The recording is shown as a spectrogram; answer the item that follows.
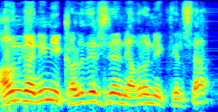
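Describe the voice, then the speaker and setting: A man's voice: high-pitched, lively intonation, quick pace, warm tone. A man preacher voicing a compassionate male savior who questions and urges a troubled man in a sermon story. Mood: gentle questioning. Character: compassionate adult male savior, gently challenging.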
